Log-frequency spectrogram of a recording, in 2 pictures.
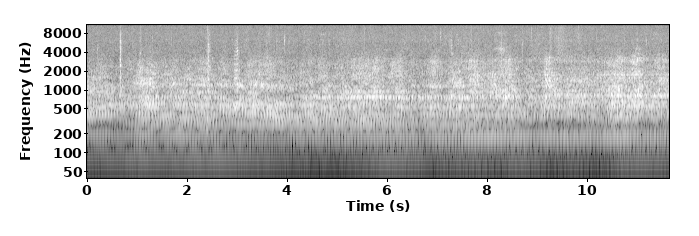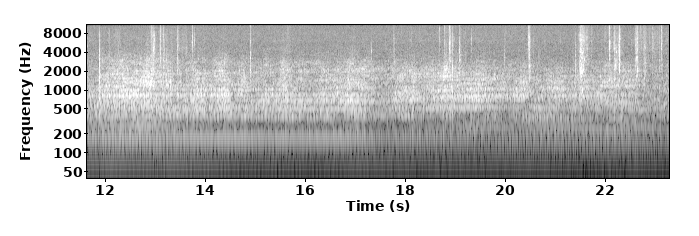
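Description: Small engine running steadily at idle on a ramp-mounted kayak launcher, with a few light knocks near the end.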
